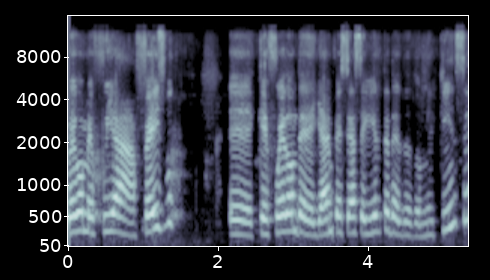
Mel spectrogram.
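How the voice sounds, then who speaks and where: At a fairly slow pace, a woman with a high voice speaks with ordinary pitch variation, the sound dry with no echo and the background quiet. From Guatemala. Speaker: network marketing entrepreneur; guest. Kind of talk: testimony. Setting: video call. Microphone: video call.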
